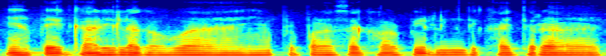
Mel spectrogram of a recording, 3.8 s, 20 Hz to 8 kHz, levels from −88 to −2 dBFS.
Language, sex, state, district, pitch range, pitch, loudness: Hindi, male, Bihar, West Champaran, 105-115 Hz, 110 Hz, -18 LUFS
